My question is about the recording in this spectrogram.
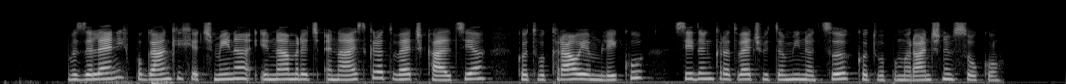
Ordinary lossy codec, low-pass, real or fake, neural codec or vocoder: none; 7.2 kHz; real; none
